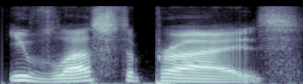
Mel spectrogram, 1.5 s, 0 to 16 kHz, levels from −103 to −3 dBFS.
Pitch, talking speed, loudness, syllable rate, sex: 145 Hz, 195 wpm, -16 LUFS, 4.3 syllables/s, male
